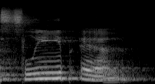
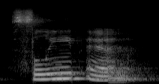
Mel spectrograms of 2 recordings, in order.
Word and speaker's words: sleep in: Zobaczcie, przy słówku sleep mamy długie i, a przy słówku in krótkie i, wymawiane bardziej jak y. Więc zauważcie. That you're trying to sleep in. Sleep in. Zupełnie dwa różnie wymawiane i.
